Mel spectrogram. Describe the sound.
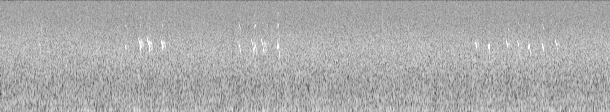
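A lone bird perched in a fir gives rapid calls: three short bursts of high, quick chirps, faint over a steady background hiss.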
